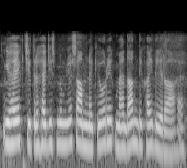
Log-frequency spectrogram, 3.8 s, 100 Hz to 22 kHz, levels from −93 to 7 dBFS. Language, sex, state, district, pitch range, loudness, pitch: Hindi, female, Uttar Pradesh, Saharanpur, 195-220 Hz, -15 LUFS, 210 Hz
